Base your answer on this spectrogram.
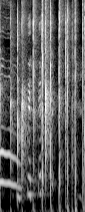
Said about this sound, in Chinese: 对，我我们要不要来先拍手一下呢？ 哦哟！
